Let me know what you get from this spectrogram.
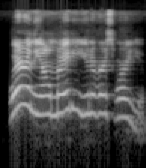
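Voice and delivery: high, loud exasperated demand; angry yell. A narrator's reading. Brother yelling at Pony at two in the morning, exasperated. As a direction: peak of the scolding. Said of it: "His voice was rising".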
